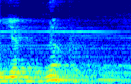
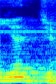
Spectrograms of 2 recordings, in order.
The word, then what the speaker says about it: यज्ञ: यहाँ एक बात बता दें कि बहुधा हम यज्ञ शब्द है उसको यज्ञ या यज्ञ बोलते हैं। दक्षिण भारत में यज्ञ और उत्तर भारत में यज्ञ, और किंतु यहाँ सही उसका उच्चारण यज्ञ है, क्योंकि इसमें ज इ ये संयुक्ताक्षर है तो उसका सही स्पष्ट उच्चारण होगा, सही उच्चारण यज्ञ, क्योंकि यह भाषा का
